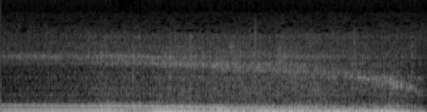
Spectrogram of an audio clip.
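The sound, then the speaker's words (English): A car engine rumbles steadily, its low drone easing down in pitch toward the end as the car draws up and stops in front of a house. No one speaks. “we find Dr. Christian and Roy Davis, the druggist, in the doctor's car drawing up in front of Windy Smith's house”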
